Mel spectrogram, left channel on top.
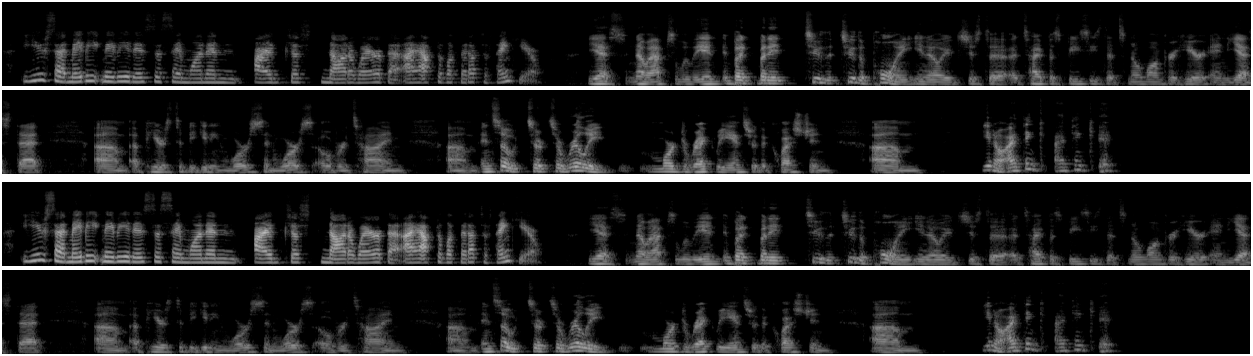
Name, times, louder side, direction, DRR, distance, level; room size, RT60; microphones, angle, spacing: voice 1, 0.0-5.4, right 6 dB, 40° right, 0.4 m, -30 dB
voice 2, 5.9-18.5 18.9-21.6 22.3-23.6, left 2 dB, 60° left, 1.2 m, -35 dB
3.0 x 2.3 x 4.1 m
head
